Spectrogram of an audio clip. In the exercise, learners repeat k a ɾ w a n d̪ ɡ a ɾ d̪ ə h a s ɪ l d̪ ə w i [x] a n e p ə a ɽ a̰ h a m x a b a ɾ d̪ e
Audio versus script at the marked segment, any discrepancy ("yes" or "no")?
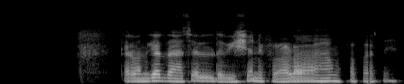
yes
